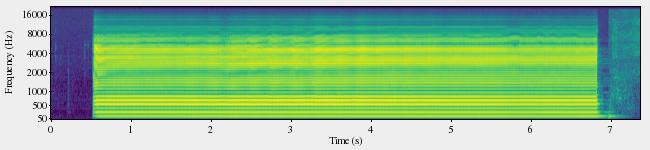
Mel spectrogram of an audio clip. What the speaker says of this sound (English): And the low B flat sounds like this.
